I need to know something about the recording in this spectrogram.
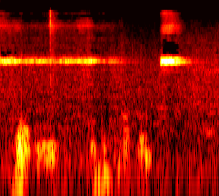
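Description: A high steady tone, held for about a second and a half, then a second short, louder one near the end, with other low sounds underneath.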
